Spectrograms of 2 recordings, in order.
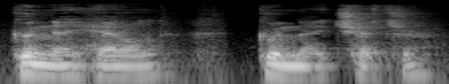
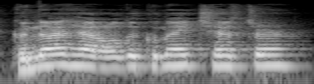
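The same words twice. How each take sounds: First: Softer, calm goodnight; calmly. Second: Put-on high, bright child's goodnight; cheerful goodnight. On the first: A mother says goodnight to the pets, soft and calm. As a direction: settle the pets down gently. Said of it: "and then more calmly". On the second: A boy calls goodnight to the pets, high and cheerful. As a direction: call it out happily. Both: A narrator's reading.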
